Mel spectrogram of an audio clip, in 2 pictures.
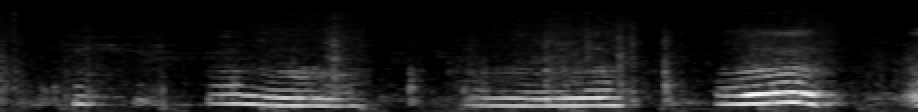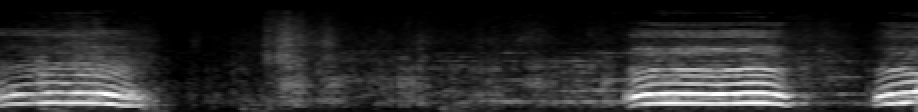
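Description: A toddler babbles and calls out in drawn-out sing-song sounds.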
